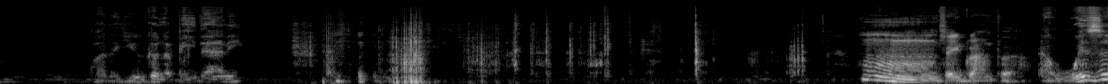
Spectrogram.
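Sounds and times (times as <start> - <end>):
book page turning: 2.9 - 8.2
person laughing: 3.2 - 4.2.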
